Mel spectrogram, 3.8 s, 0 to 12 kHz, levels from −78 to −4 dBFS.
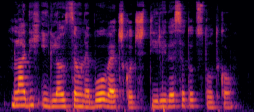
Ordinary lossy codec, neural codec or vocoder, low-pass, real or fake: none; none; none; real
